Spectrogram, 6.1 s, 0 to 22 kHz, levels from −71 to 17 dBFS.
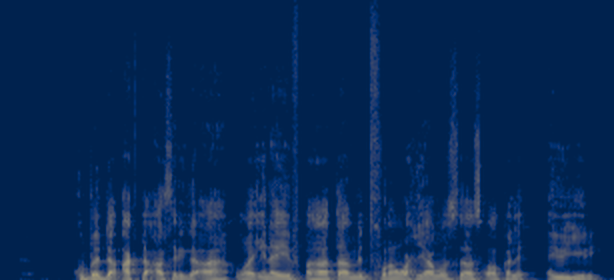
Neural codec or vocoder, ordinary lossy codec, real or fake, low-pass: codec, 44.1 kHz, 3.4 kbps, Pupu-Codec; none; fake; none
